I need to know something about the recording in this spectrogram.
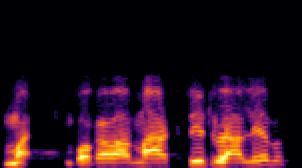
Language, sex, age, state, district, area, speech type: Maithili, male, 18-30, Bihar, Supaul, rural, conversation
